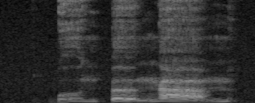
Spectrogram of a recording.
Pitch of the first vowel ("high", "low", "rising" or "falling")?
low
